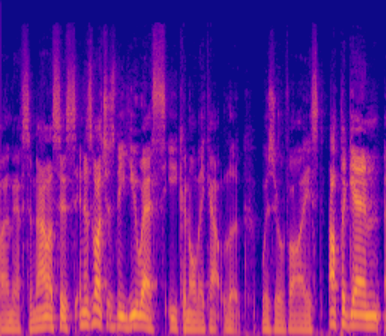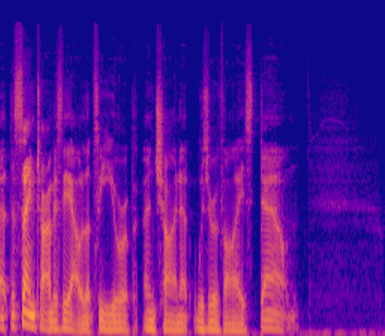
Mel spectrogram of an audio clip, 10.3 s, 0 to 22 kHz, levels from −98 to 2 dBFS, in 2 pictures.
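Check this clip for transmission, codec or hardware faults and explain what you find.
Nothing stood out on listening to this speech recording.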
